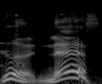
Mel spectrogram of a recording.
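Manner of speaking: acted-out tired, sleepy, drowsy voice. Teasing a caller who hasn't had coffee, imitating a tired caller. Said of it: "right now you sound like".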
